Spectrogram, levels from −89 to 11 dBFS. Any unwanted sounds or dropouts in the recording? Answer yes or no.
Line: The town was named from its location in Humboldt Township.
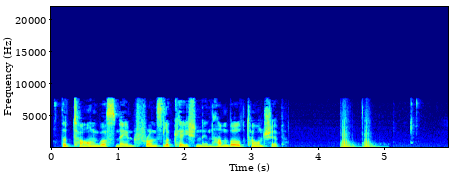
yes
